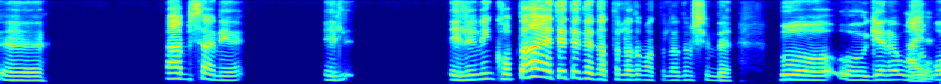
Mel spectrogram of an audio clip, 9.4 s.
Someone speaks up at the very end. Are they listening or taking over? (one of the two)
listening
